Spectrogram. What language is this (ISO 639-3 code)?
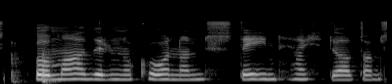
isl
